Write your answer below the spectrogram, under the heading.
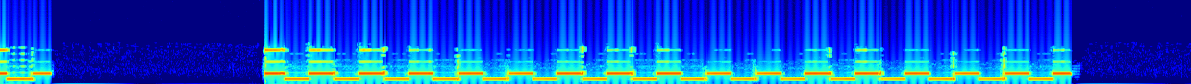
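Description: Hi-lo alert tone over a dispatch radio channel: two tones alternating high and low about twice a second, a short burst, then after a brief pause about eight seconds of steady alternation. It is the attention tone that comes before a page calling out all ambulance squads.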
